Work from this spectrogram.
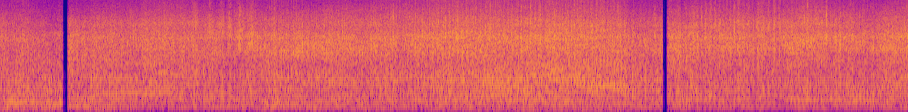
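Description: Outlaw karts race around a dirt track, a dense, continuous roar of engines filling the air at close range with layered whining revs, briefly cut by two short dropouts.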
